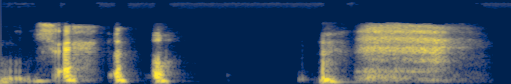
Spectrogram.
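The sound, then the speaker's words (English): A few short, breathy vocal bursts lead into a single sharp sneeze: an abrupt onset followed by a loud, hissing, noisy release that fades after about half a second. “Bless you.”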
